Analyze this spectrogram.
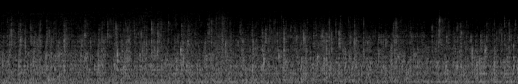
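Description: Pot of pork pochero boiling on the stove: steady bubbling with many small pops over a low, steady hum.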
